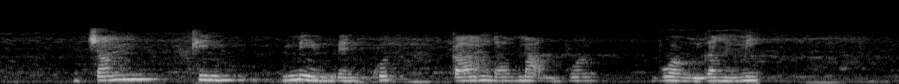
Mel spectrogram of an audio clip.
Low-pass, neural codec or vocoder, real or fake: 5.4 kHz; vocoder, 22.05 kHz, 80 mel bands, WaveNeXt; fake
